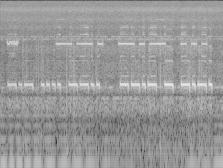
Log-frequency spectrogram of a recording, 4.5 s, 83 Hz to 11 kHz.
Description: Morse code, heard as a keyed tone, about 22 wpm, 930 Hz, with noise. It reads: KHZ QTC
